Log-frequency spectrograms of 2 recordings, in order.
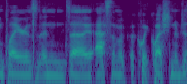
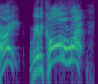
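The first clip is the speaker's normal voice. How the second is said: very loud, shrill, high-pitched, unreasonably loud yell; 10 dB louder than usual. Voicing a stressed card player at a poker table: unreasonably loud shout. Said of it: "I shouted it unreasonably loud".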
